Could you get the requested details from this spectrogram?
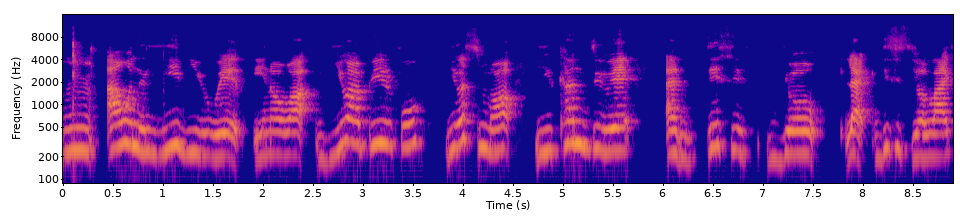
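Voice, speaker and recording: Her tone animated and her pitch high with ordinary variation, a woman speaks at a fairly slow pace. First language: not English. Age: 20s. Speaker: interview guest. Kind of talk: motivational talk. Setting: video call.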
